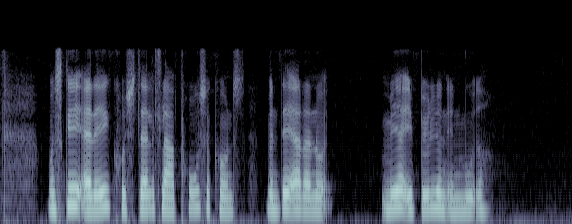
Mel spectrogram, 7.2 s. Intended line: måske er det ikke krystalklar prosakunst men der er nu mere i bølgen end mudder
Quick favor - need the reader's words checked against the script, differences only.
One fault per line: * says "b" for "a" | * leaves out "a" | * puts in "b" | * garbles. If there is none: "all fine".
all fine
